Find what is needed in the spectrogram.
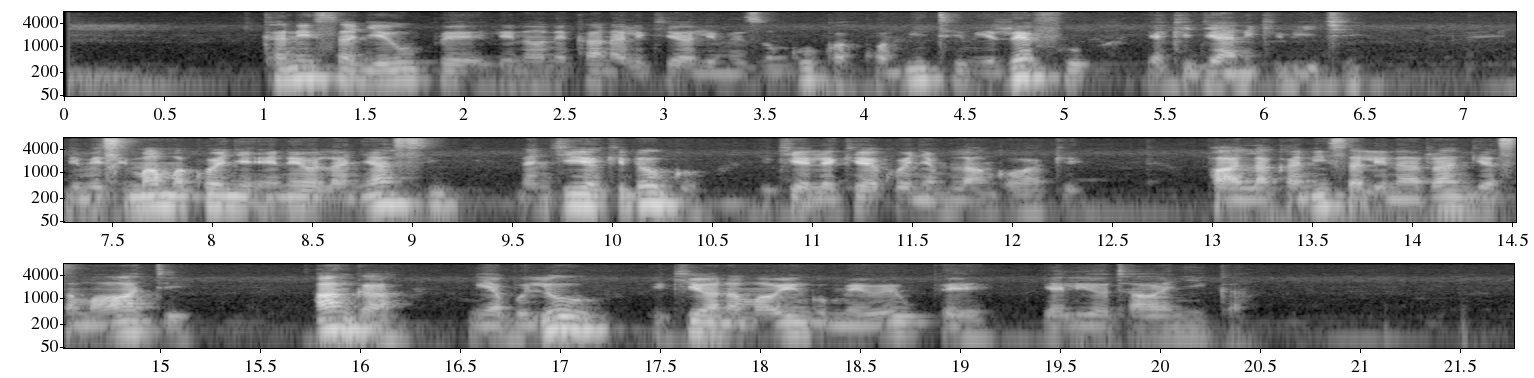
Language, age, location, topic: Swahili, 25-35, Mombasa, government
